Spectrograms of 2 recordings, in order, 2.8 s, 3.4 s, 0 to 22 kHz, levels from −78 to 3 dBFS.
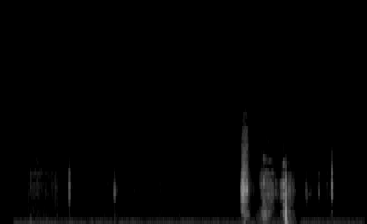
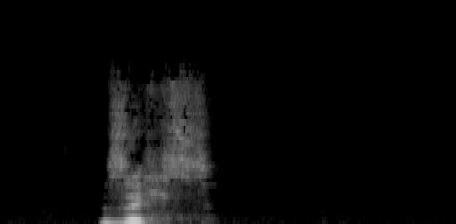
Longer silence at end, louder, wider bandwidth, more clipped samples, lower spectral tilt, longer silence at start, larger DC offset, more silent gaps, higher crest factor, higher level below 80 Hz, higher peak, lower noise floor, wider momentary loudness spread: second, 0.55 s vs 1.85 s; second, -40 LUFS vs -26 LUFS; second, 11 kHz vs 15.5 kHz; neither; second, -2.5 dB/octave vs -4 dB/octave; first, 1.8 s vs 0.75 s; neither; neither; first, 32 dB vs 24 dB; first, -70 dBFS vs -76 dBFS; second, -14 dBFS vs -8 dBFS; second, -68 dBFS vs -75 dBFS; first, 24 LU vs 18 LU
